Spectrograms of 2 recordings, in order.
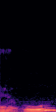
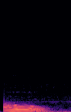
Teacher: And it's not just ooh, like people will say ooh. This actually has to come from the back of the throat, because it's the letter ayn.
